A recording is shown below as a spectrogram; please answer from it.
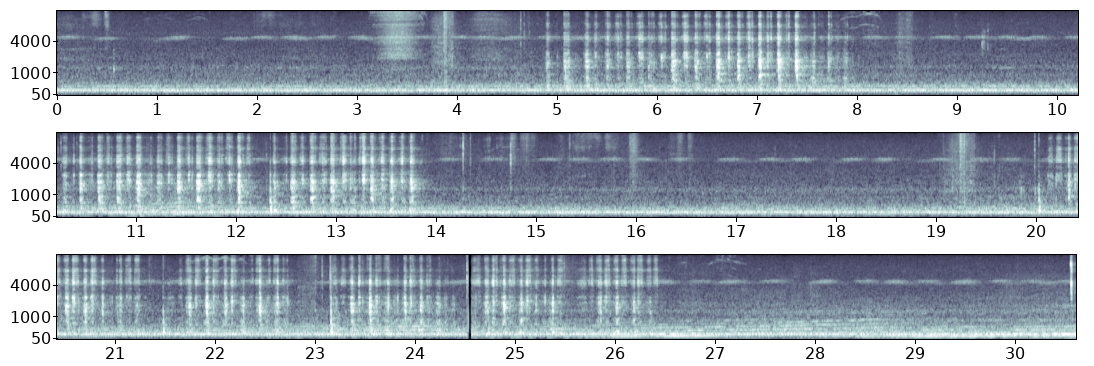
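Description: A scratch-off lottery ticket being scratched, its coating rubbed away in several spells of rapid strokes lasting a few seconds each, over a steady low hum.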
